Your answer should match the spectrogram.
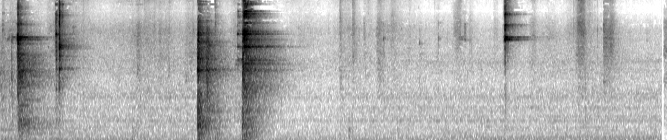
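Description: Steel hand tools striking and clinking against the steel parts of a tractor's three-point hitch: about five sharp, ringing metal knocks, the loudest near the start and about three seconds in, as a stubborn cotter pin is worked out of a hitch nut.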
